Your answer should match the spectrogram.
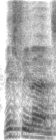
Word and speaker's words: Mysteryland: Si alguien quiere ir al Mysteryland, ¿cómo deletreas Mysteryland? – Wow, Mysteryland. Eso es incluso más complicado que Glastonbury, Johnny. Mysteryland sería M-Y-S-T-E-R-Y. And then land, L-A-N-D.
